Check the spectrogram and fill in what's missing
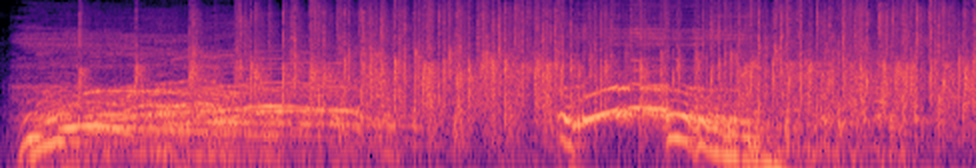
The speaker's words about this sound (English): Long applause.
